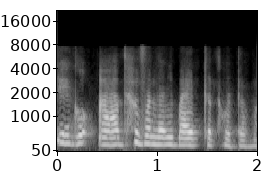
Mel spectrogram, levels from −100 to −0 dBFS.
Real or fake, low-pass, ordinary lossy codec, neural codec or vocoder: fake; none; none; codec, 16 kHz, 1 kbps, FreqCodec, smaller model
